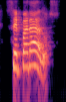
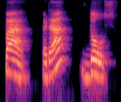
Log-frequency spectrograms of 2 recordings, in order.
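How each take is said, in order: First: Said in the usual way. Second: Separados split slowly as se, pa, ra, dos; syllable by syllable. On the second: Shown as a demonstration. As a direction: say Separados as four slow separate beats. (Separados separado en sílabas, lento y con pausas) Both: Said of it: "Separemos en sílabas".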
